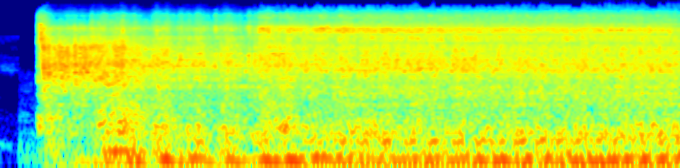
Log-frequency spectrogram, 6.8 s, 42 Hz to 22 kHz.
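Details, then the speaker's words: 1948 Willys CJ2A at its first start in over 20 years: it catches and settles to a rough, steady idle, but only keeps running on fuel poured into the carburetor. No fuel reached the filter/fuel pump, and the owner guesses the fuel pump is bad. "as you can see in the previous clip the Jeep runs uh we were filling it uh through the carburetor with fuel that was the only way to get it running and to stay running"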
